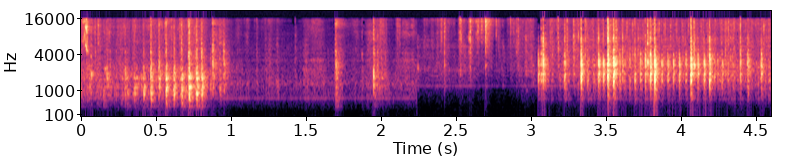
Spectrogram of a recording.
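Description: Sped-up clicking and rattling of a screwdriver backing out the screws of a plastic wall-switch cover plate and the switch's mounting screw, with the plate and screws knocking. A burst of quick clicks at the start, a short lull, then dense rattling clicks from about three seconds in.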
